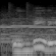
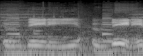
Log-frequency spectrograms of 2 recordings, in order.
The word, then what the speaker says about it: Undine: to get Undine, and I'm calling Undine because that's the way they pronounce her name in this game, and I've heard it said like Undine, which actually makes more sense, but Undine's what I know.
